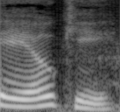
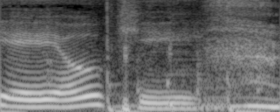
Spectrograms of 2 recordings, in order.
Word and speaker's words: Aoki: It's our Pronounceify lady. Rocky Aoki.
